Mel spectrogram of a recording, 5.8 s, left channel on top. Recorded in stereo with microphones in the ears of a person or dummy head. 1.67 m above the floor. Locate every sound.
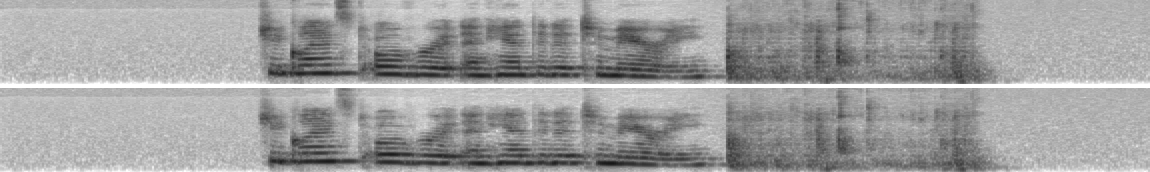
1.3 s a woman speaking: 40° left (ahead or behind), 0.9 m; by 3.5 s 45° left (ahead or behind), 0.8 m
3.6 s a crack: 35° left (ahead or behind), 1.0 m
